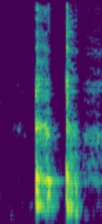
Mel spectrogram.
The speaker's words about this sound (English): Sorry for this cough this morning.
